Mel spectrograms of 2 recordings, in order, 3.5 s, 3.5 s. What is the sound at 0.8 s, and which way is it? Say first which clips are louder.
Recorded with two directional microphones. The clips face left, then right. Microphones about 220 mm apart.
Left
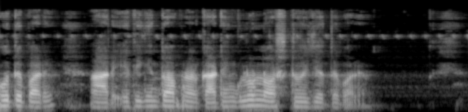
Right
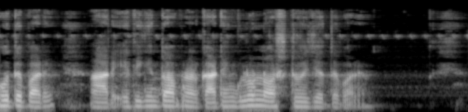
Speech: right 2 dB; 90° right.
